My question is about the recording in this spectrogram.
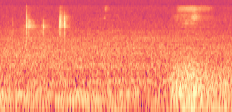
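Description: Near silence: a pause in the narration with only faint room tone.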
